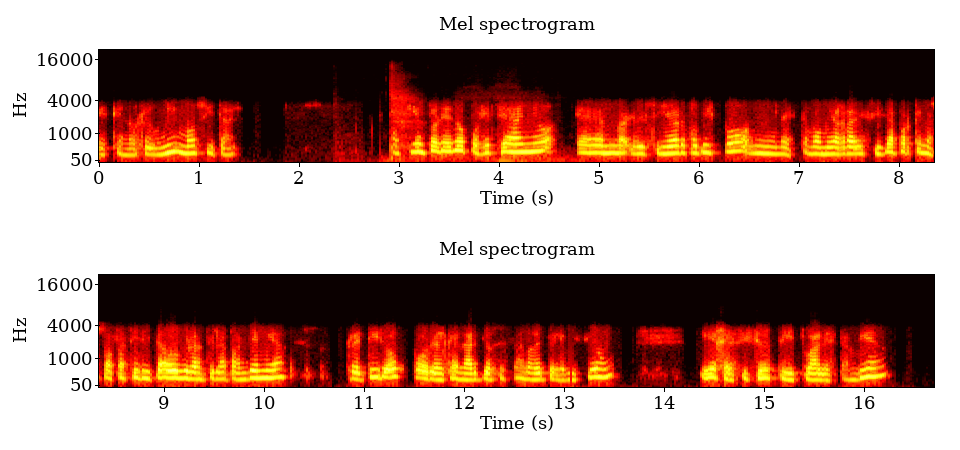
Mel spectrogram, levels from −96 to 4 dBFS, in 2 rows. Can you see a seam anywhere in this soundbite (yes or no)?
yes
